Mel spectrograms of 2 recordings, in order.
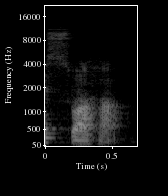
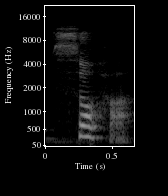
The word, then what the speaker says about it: Soha: Om Tare Tuttare TURE Swaha. TURE SOHA. SOHA, exactly. In the Tibetan traditions, their pronunciations are slightly different than Sanskrit, so slightly looser, you know. So Swaha becomes SOHA.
